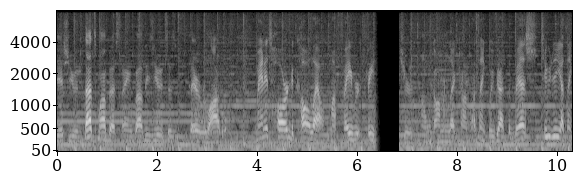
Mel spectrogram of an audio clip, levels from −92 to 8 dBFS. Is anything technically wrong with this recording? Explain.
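Yes. There is a call audio freeze from 6.36 to 6.86 s. Packets were likely held up in transit, so the jitter buffer ran empty and the receiver had nothing new to play. It stretched the last sound into a short fading buzz or hiss that dies into 410 ms of silence. It then resumed exactly where it stopped, so nothing is lost, but everything afterwards arrives 485 ms late. Throughout, the call codec leaves nothing above 8 kHz.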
